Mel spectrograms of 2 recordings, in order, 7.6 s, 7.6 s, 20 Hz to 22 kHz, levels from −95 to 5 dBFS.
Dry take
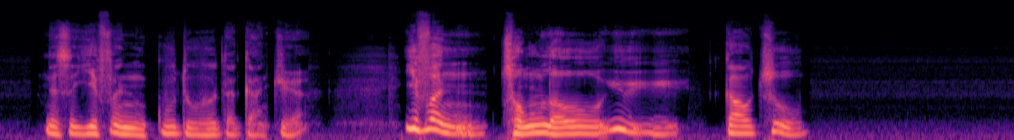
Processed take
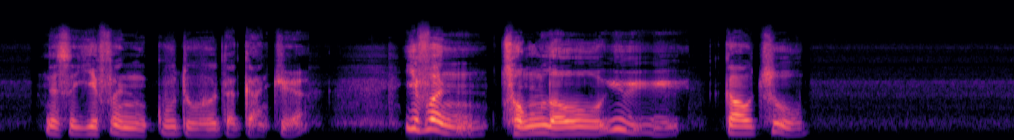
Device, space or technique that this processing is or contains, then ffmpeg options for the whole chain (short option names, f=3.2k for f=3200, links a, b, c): phone speaker on a table: -af "highpass=f=440:w=0.5412,highpass=f=440:w=1.3066,equalizer=f=500:t=q:w=4:g=3,equalizer=f=1.1k:t=q:w=4:g=4,equalizer=f=2.2k:t=q:w=4:g=9,equalizer=f=4k:t=q:w=4:g=-6,equalizer=f=6.6k:t=q:w=4:g=10,lowpass=f=8.2k:w=0.5412,lowpass=f=8.2k:w=1.3066"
